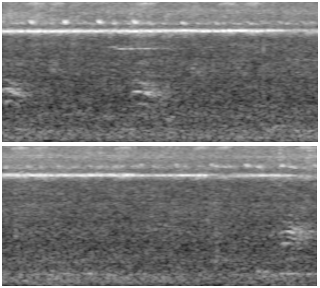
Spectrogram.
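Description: Insects trilling in one steady, high-pitched, unbroken tone over a low outdoor rumble, with a couple of short faint chirps near the start.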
